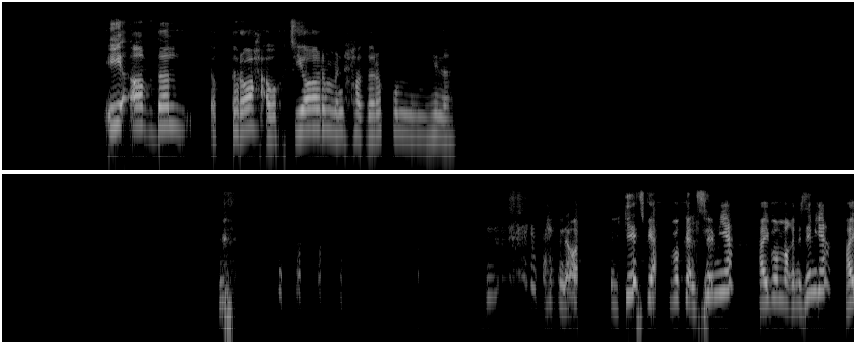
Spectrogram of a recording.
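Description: A woman lectures calmly through a microphone, with long pauses.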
